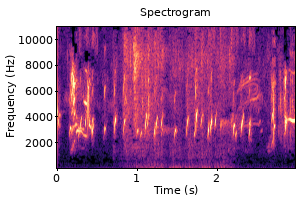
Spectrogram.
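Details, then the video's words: European goldfinches chattering and quarrelling together to trigger singing: short sharp tweets and a thin whistle, over a low pulsing flutter, possibly wings, in the middle. "بتبتة وتستسة وشجار الحسون - اقوى بتبتة جماعية لتحفيز الحسون على التغريد"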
